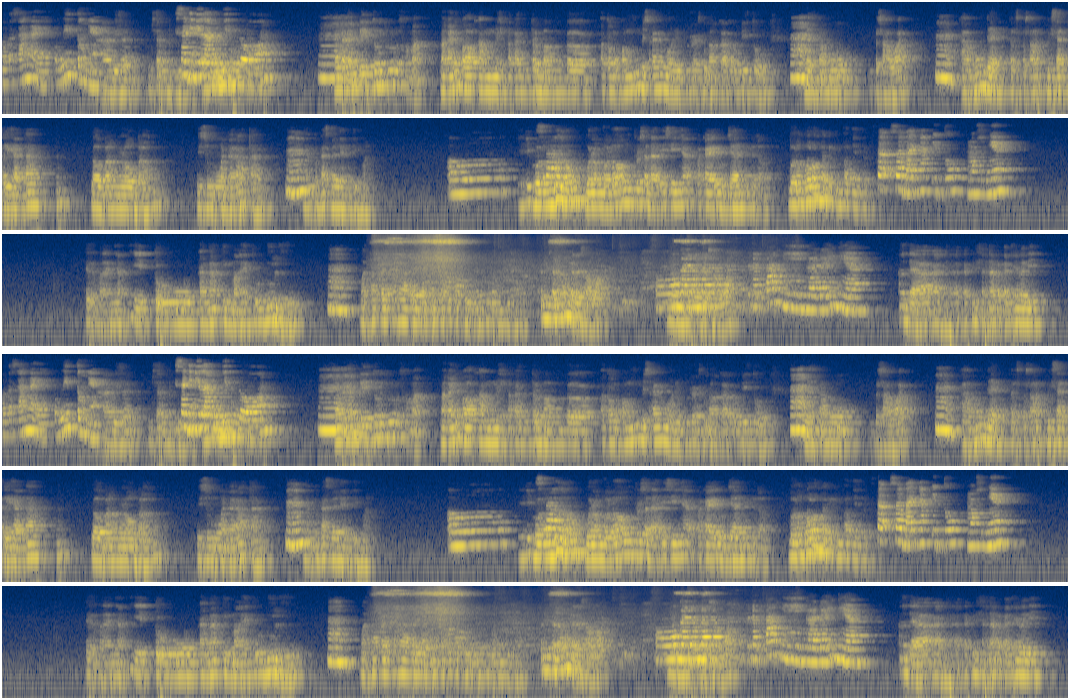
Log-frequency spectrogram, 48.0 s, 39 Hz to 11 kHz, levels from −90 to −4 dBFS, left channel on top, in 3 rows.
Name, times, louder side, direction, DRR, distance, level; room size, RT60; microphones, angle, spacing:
voice 1, 0.0-1.4 2.7-4.0 4.7-5.4 11.8-12.1 14.0-14.3 20.2-20.6 22.7-23.5 24.1-24.3 28.1-28.3 29.1-31.0 36.9-37.2 41.8-42.8 43.4-44.9, right 2 dB, 75° right, -1 dB, 0.7 m, -20 dB
voice 2, 1.4-3.9 5.0-6.3 6.6-11.5 12.0-12.8 13.1-13.5 14.4-16.5 16.8-16.9 17.3-18.4 18.9-19.9 20.5-21.5 23.7-27.4 27.8-28.9 33.2-36.4 37.3-39.8 40.1-41.0 41.9-42.9 45.4-47.5, left 1 dB, 75° left, -3 dB, 0.8 m, -24 dB
sound 1, 37.4-43.9, left 3 dB, 30° left, 0.4 m, -26 dB
2.8 x 2.1 x 2.3 m, 0.72 s
head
